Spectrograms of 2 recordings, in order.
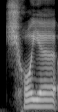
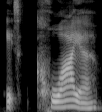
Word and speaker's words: choir: So, it's not pronounced choya or chia. It's choir.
